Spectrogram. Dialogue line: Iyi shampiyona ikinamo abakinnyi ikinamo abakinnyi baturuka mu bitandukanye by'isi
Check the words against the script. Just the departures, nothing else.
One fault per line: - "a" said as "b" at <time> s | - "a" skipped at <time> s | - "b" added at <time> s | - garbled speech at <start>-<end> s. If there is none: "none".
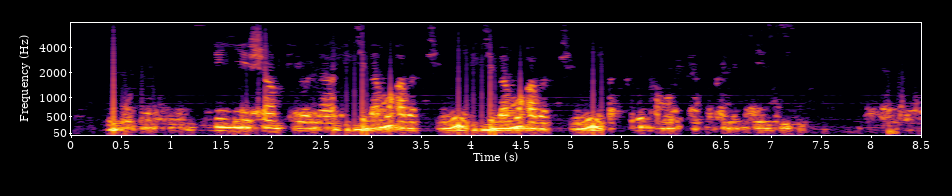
none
